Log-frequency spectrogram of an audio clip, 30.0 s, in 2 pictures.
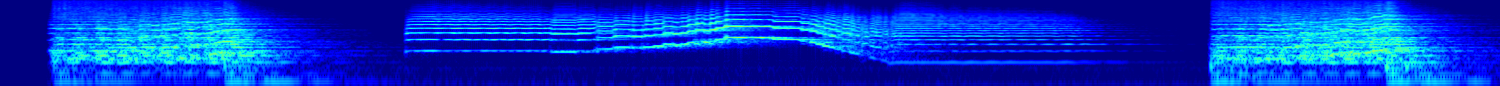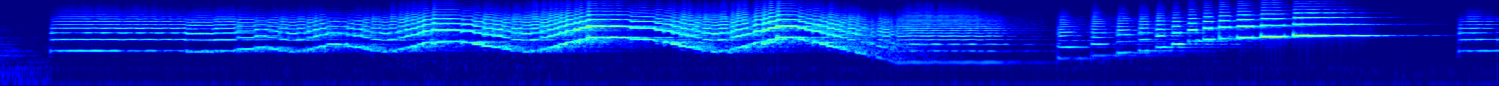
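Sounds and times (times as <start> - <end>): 
trumpet polka: 0.5 - 11.1, 12.1 - 29.9.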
